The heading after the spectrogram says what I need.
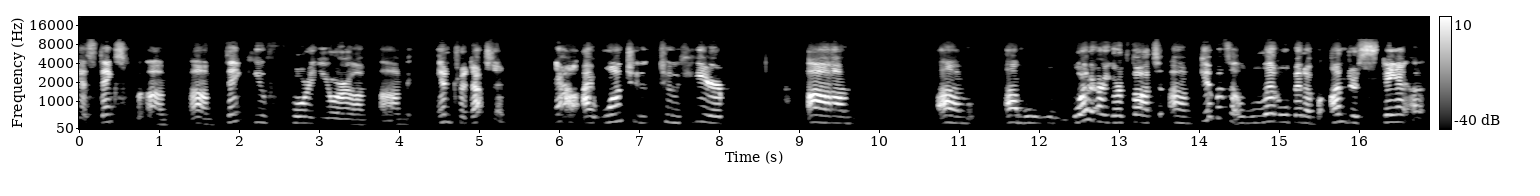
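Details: Person who stutters and says he had stuttering issues since childhood; the finding is stuttering.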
